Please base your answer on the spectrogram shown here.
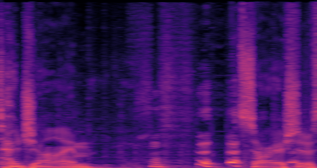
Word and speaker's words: Hajime: of yourself hajime you just progressed oh it's pronounced hajime sorry i should have said earlier show me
